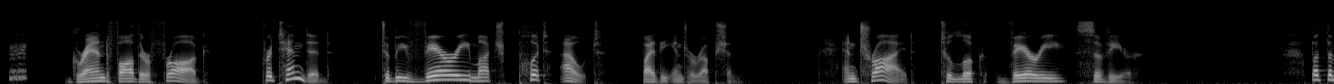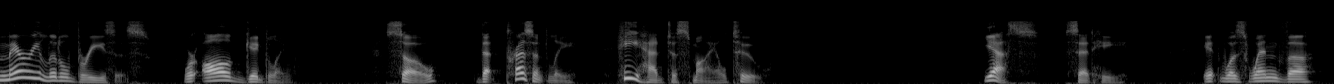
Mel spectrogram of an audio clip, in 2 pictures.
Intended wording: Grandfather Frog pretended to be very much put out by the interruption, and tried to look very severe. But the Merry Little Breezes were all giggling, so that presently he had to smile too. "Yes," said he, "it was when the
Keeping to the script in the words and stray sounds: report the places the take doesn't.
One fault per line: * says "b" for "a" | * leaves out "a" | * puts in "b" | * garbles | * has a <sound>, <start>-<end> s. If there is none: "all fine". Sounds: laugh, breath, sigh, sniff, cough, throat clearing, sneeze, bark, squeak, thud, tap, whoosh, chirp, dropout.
* has a laugh, 0.1-0.3 s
